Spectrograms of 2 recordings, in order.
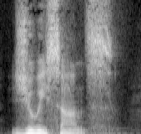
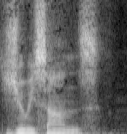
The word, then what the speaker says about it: jouissance: And this week's Word of the Week is jouissance. And that is spelt J-O-U-I-S-S-A-N-C-E.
